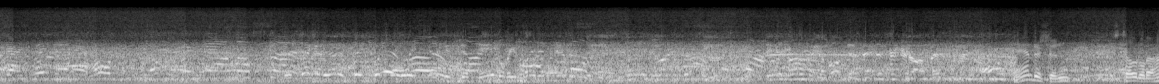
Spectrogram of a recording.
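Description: A crowd of men talk and call out all around, close by.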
